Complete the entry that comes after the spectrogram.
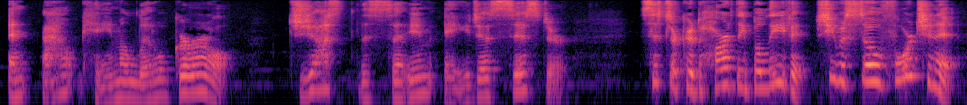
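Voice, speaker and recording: A man's voice: fairly high pitch, creaky. A man in his thirties narrating a children's storybook aloud. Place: small child's bedroom, indoors.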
